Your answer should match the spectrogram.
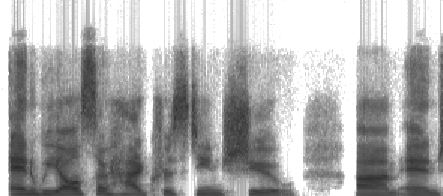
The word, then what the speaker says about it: Hsu: And we also had Christine Shu, and she had spelled it phonetically like a shoe. So it's HSU.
